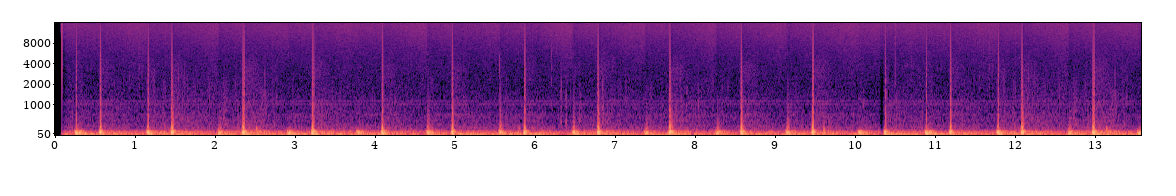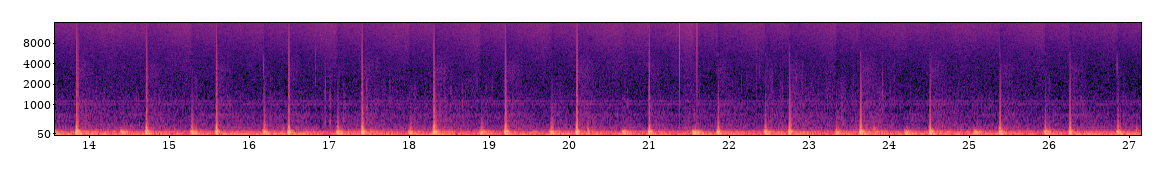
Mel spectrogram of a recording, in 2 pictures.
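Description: Steady, regular heartbeat at about 67 beats a minute over a low continuous hum.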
